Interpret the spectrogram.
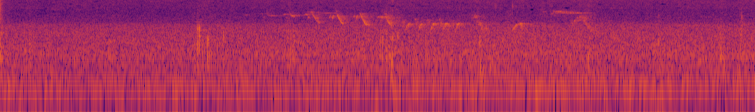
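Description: A small songbird singing a short run of quick high chirps, the notes stepping down in pitch, about two seconds in, over a steady outdoor background hiss.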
